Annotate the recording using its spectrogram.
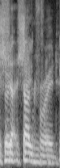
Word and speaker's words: Schadenfreude: Schnaffenfreude. The German Schadenfreude. – Yeah.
